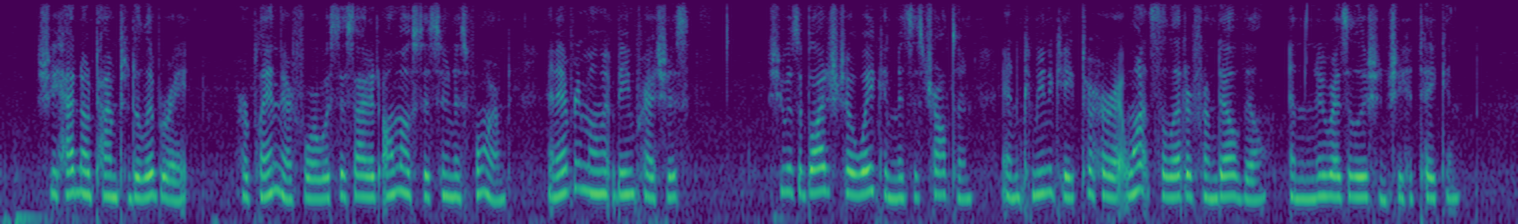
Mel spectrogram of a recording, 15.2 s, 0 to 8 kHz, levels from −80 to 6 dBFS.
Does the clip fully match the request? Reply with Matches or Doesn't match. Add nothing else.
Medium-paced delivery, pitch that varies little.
Matches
